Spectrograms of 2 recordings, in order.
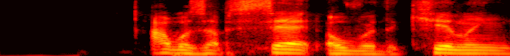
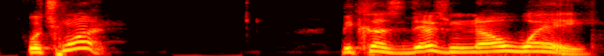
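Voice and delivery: loud challenge; 6 semitones higher, 6 dB louder than usual. Real, not acted. Ranting at rioters.

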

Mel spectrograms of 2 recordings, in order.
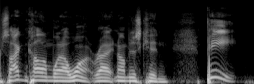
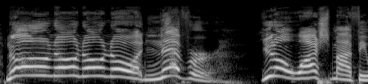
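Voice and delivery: Peter protesting; 8 semitones higher, slower than usual. Retold or imitated. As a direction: playfully protest like Peter, pitch jumping up. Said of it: "Remember Pete's response?".

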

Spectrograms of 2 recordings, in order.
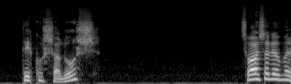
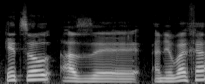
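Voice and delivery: ordinary talk

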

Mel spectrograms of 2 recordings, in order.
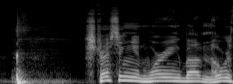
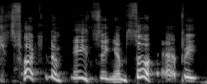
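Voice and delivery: mock teary joy; 12 semitones higher than usual. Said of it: "and I was like".

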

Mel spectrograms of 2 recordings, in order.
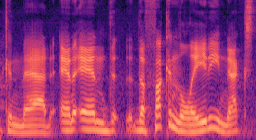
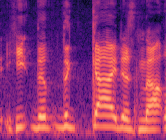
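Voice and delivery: normal talking voice

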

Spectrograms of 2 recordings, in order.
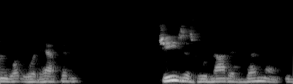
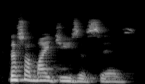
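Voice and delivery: usual speaking voice

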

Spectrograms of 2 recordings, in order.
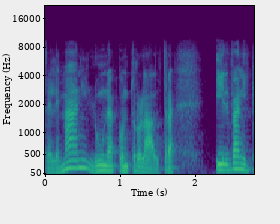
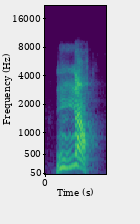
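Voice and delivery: sharp loud cry of refusal; king's sudden loud no; shouted no; 12 semitones higher, 12 dB louder than usual. Acted. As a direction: stop him with a loud no. King cries out as prince leaves.

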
